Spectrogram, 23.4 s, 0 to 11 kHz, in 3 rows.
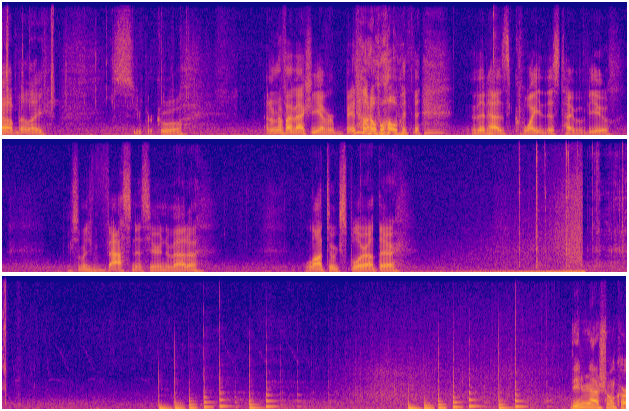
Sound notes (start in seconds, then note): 5.1 laughing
